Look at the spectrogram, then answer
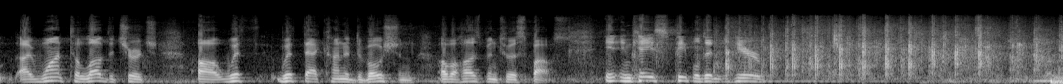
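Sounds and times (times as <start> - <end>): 
speech: 0.0 - 7.9
audience applause: 7.0 - 10.6.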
